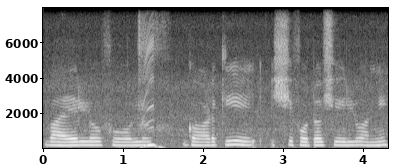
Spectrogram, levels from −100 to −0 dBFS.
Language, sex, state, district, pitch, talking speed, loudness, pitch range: Telugu, female, Andhra Pradesh, Visakhapatnam, 195 Hz, 110 wpm, -14 LUFS, 190-200 Hz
